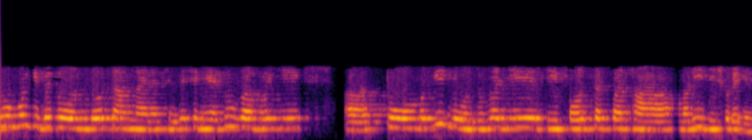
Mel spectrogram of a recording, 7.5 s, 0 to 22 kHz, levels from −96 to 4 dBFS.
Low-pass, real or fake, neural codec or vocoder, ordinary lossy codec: 3.6 kHz; real; none; MP3, 24 kbps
